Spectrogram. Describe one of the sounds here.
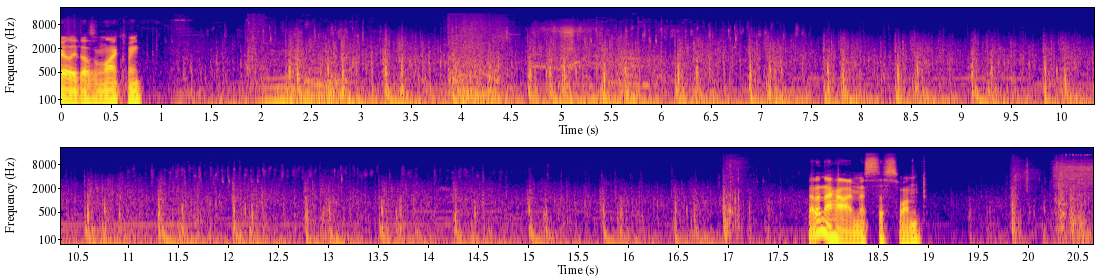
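Footsteps patter quickly over ground.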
